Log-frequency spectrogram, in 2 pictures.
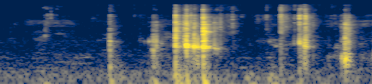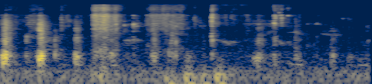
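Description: A lump of edible chalk bitten and crunched between the teeth, close to the microphone: a loud first bite about two seconds in, then a run of sharp crunches as it is chewed.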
